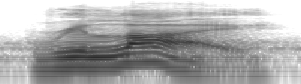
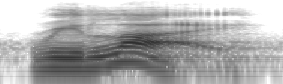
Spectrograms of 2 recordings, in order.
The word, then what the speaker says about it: rely: not rely with someone the stress of the word rely is at the end rely rely and listen carefully for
